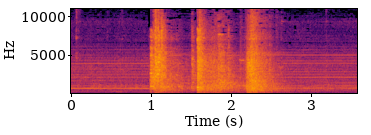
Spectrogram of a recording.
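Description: A metal gate clangs loudly shut.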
